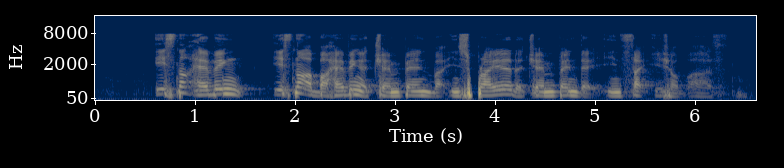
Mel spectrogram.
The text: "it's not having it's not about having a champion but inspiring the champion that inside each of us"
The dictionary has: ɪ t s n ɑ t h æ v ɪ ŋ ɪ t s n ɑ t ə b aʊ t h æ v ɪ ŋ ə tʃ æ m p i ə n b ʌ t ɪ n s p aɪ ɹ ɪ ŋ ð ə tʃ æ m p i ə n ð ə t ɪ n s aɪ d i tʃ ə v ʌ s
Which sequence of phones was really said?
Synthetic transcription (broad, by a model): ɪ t s n ɑ t h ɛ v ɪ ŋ ɪ t s n ɑ t ə b aʊ t h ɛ v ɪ ŋ ə tʃ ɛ m p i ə n b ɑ t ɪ n s p aɪ ɪ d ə tʃ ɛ m p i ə n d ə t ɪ n s aɪ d i tʃ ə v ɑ s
